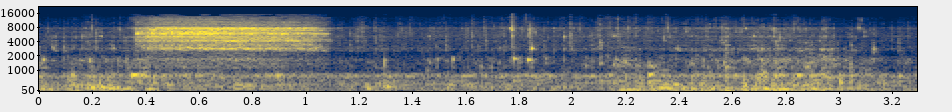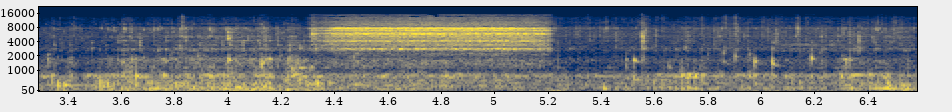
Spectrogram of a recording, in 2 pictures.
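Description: Water swishes and rumbles steadily all around underwater.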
